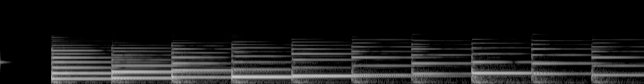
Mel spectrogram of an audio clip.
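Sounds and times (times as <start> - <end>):
pop vocals singing a one-octave major scale ascending and descending: 0.6 - 5.7.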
